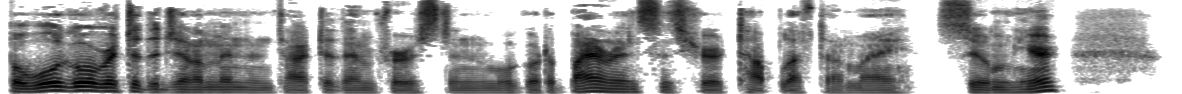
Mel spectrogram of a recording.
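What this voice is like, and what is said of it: Deep, congested voice. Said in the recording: “I sound like Barry White because I have a head cold.”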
